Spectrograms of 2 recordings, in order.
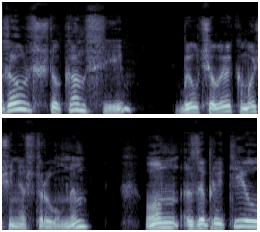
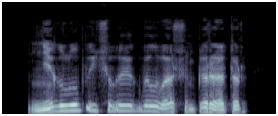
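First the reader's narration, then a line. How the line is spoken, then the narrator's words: Laughing. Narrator (Russian): рассмеялся Рокоссовский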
